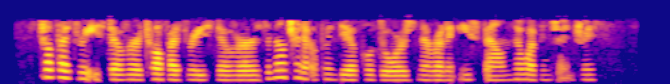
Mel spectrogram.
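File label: police department dispatch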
